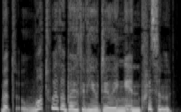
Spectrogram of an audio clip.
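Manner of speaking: high startled questions; shocked lady. A narrator's reading. Violet startled by the cook's prison past, high. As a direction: gasp it out in disbelief.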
